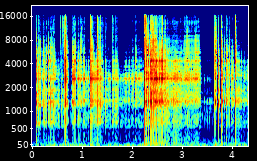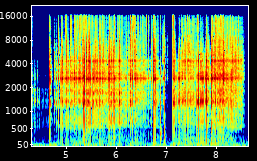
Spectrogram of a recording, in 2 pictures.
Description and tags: Glass mancala pieces being dropped into a wooden board.
mancala, wood, clatter, glass, game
